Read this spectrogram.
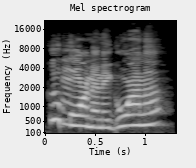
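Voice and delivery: high, singing snake greeting; friendly python. A narrator's reading. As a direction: greet in a high, lilting character voice. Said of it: "The big snake raised his head and said".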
